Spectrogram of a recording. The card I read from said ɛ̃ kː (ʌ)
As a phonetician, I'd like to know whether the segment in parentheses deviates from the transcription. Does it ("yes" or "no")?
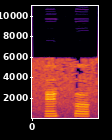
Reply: no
